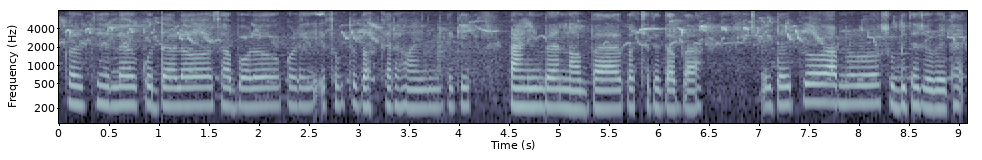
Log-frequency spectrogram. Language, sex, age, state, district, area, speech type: Odia, female, 18-30, Odisha, Kendrapara, urban, spontaneous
